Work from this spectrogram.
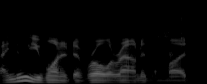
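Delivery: soft, very calm, cool, unruffled delivery. Retelling a book scene after a fight, imitating her saying it very calmly. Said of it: "very calmly".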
